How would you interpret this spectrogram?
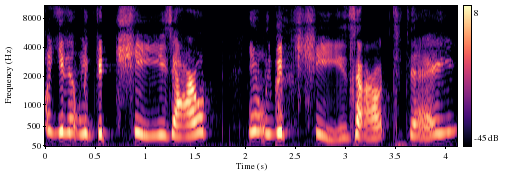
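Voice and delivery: high mobster voice drifting into British woman's voice. Describing guys smacking people with little baseball bats, the speaker voices one, failed weird mobster voice. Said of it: "that was supposed to be like a weird mobster".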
